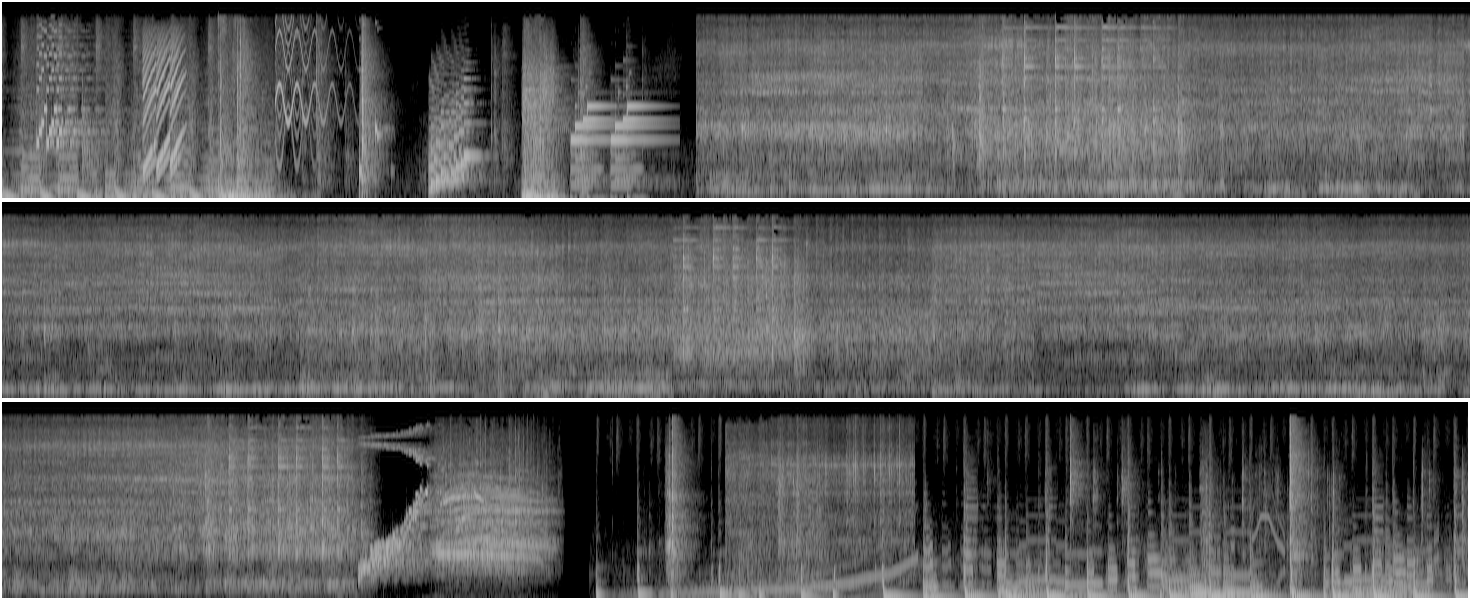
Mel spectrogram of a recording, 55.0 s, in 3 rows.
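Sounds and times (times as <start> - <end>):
toy train motor whir: 8.7 - 41.2, 45.8 - 48.2.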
